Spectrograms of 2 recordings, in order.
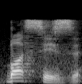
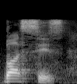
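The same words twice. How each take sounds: First: باسیز with a clear added iz syllable; iz ending. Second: باسیز with the extra ee sound before z; iz ending. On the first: Teacher shows students the iz plural sound. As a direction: say باسیز as bas-iz, two syllables. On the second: Teacher repeats for the class, stressing the iz sound. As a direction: stress the added i in باسیز, bas-iz. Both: Shown as a demonstration.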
